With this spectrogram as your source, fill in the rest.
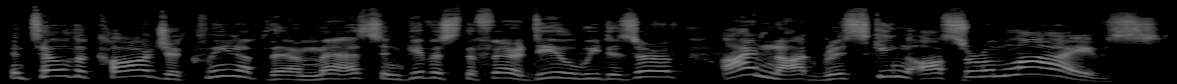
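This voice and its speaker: A pompous, scheming foreman, puffed up and self-important. His voice sits fairly high and swings widely as he boasts. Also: sing-song, moderate pace, fairly bright tone, a little hiss or hum.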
